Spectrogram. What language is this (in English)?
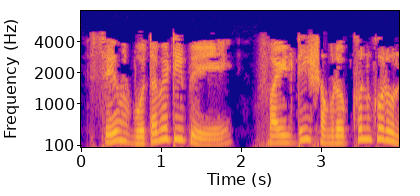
Bangla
